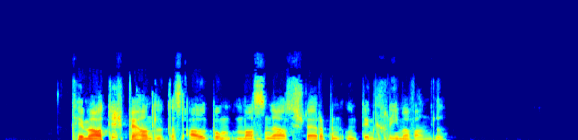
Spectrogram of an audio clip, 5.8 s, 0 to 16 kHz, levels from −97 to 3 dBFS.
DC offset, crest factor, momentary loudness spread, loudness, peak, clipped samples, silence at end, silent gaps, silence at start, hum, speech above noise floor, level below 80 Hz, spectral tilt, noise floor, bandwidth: under 0.1%; 24 dB; 15 LU; -22 LUFS; 0 dBFS; under 0.1%; 1.35 s; none; 0.75 s; none; over 68 dB; -56 dBFS; -6 dB/octave; under -90 dBFS; 7.6 kHz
